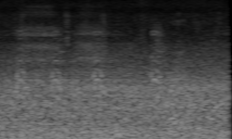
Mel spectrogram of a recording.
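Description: A crow cawing several times over steady background noise.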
